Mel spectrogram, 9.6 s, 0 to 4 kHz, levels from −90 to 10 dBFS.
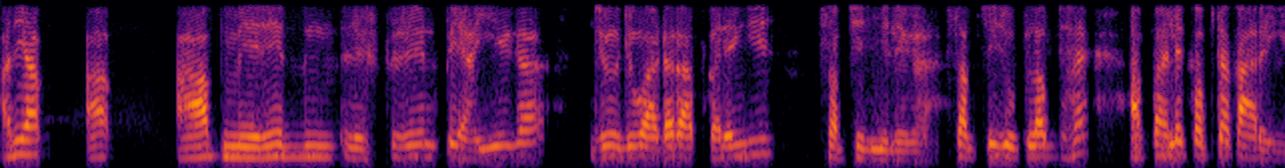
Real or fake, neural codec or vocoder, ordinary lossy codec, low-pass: real; none; none; 3.6 kHz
